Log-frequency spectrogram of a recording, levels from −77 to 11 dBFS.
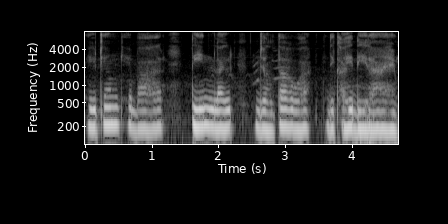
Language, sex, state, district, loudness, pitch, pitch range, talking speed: Hindi, female, Jharkhand, Ranchi, -15 LUFS, 185 Hz, 180-195 Hz, 140 wpm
